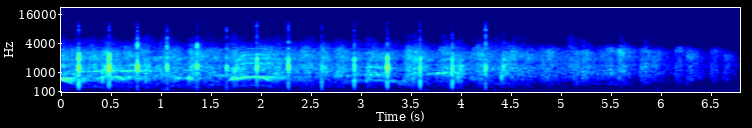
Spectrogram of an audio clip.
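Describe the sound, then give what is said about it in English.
A crowd claps hands together, a dense sustained applause with sharp individual claps popping out in an uneven rhythm, fading slightly toward the end; a few voices murmur underneath. “Let's clap our hands.”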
